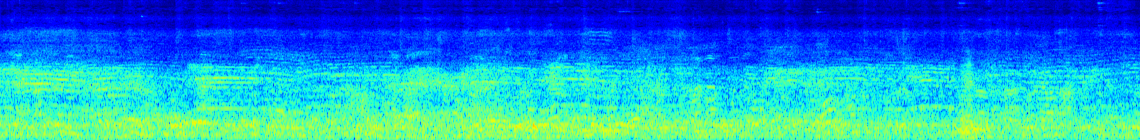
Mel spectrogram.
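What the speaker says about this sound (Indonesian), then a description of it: "Domba jajalon." Bleating from Garut jajalon sheep at the Tanjungsari livestock market, mixed into a dense, steady crowd din with people talking throughout.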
